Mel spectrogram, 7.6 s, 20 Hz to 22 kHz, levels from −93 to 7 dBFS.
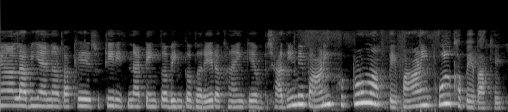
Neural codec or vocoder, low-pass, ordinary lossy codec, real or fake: none; 7.2 kHz; none; real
